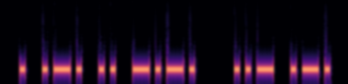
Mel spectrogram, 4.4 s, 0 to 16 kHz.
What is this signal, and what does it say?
Morse code, heard as a keyed tone, about 17 wpm, 690 Hz. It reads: ERIC UR
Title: SOTA QSO Practice 17wpm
